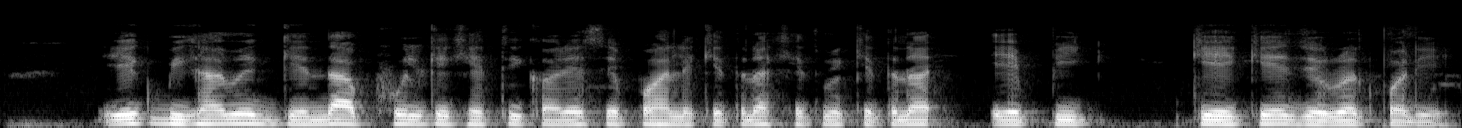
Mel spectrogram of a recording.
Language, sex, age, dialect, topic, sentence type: Magahi, male, 18-24, Western, agriculture, question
